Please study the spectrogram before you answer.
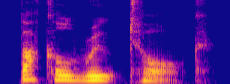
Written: buccal root torque

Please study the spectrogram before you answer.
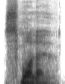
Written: swallow

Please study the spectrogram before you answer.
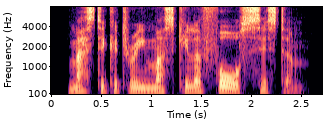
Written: masticatory muscular force system

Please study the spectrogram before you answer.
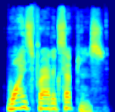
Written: widespread acceptance

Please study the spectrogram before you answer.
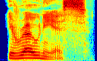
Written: erroneous

